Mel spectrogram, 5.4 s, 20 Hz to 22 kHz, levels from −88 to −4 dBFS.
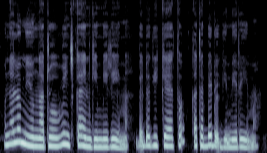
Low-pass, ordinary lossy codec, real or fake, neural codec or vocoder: none; none; real; none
